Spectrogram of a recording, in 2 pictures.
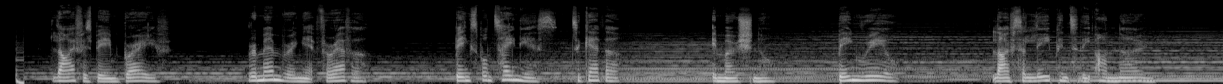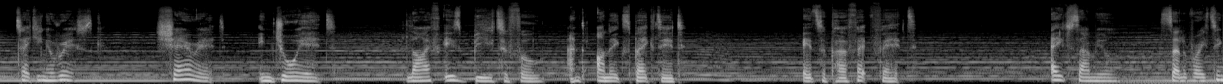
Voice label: Commercial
